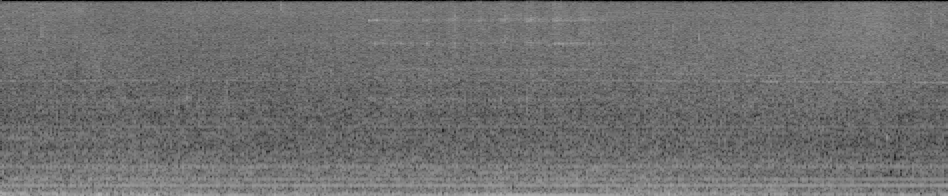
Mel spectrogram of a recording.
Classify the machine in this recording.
pump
